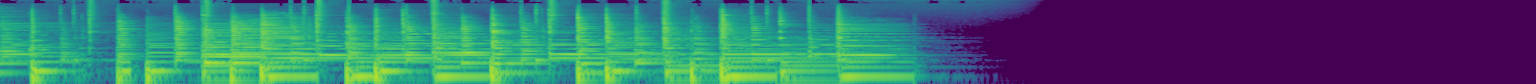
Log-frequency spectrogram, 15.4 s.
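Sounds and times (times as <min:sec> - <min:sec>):
rumba music: 0:00.0 - 0:09.3.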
